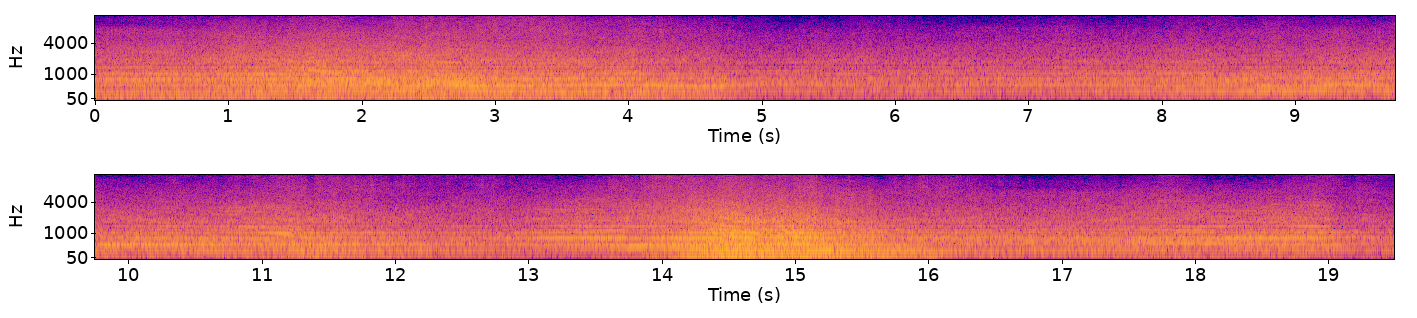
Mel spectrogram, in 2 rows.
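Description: Vintage Lotus 49 Formula One race cars in the iRacing sim at WeatherTech Raceway near the corkscrew: layered engine whines rise and fall steadily, with one car swelling louder as it passes close near the end.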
